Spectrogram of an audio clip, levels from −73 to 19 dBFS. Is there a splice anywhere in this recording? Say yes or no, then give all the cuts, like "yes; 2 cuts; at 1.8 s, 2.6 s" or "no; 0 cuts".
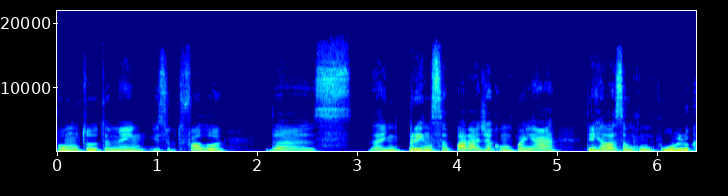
yes; 1 cut; at 3.0 s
